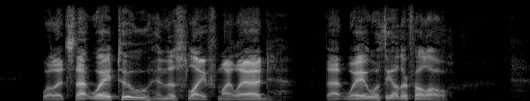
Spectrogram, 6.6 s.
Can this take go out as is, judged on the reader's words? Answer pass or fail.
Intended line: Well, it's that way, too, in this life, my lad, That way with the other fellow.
pass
